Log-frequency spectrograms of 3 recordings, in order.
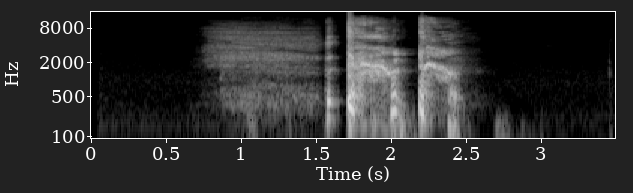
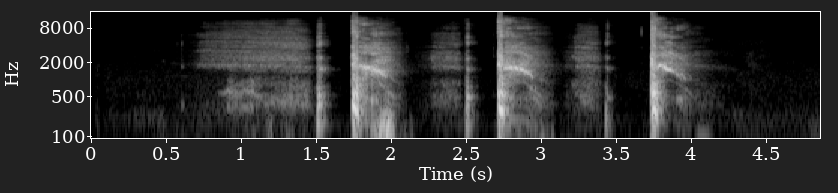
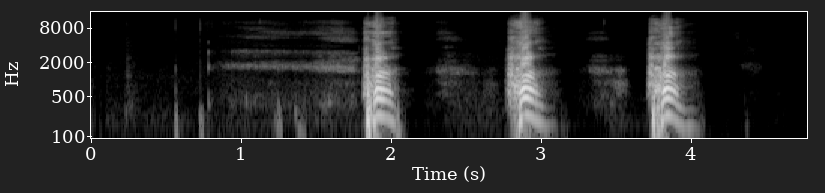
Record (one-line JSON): {"cough_length": "3.5 s", "cough_amplitude": 32768, "cough_signal_mean_std_ratio": 0.35, "three_cough_length": "4.9 s", "three_cough_amplitude": 32768, "three_cough_signal_mean_std_ratio": 0.3, "exhalation_length": "4.8 s", "exhalation_amplitude": 32768, "exhalation_signal_mean_std_ratio": 0.27, "survey_phase": "beta (2021-08-13 to 2022-03-07)", "age": "18-44", "gender": "Male", "wearing_mask": "No", "symptom_cough_any": true, "symptom_runny_or_blocked_nose": true, "symptom_shortness_of_breath": true, "symptom_onset": "12 days", "smoker_status": "Never smoked", "respiratory_condition_asthma": true, "respiratory_condition_other": false, "recruitment_source": "REACT", "submission_delay": "1 day", "covid_test_result": "Negative", "covid_test_method": "RT-qPCR"}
